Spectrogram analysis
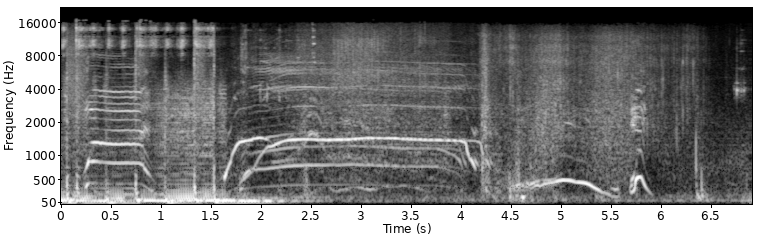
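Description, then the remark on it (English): Several voices scream and yell in long, sustained rising and falling howls as they are dunked in water, loud over a rumbling, sloshing wash of water, the cries trailing off into breathless shouts near the end. “Yeah, after all that screaming, no doubt.”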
